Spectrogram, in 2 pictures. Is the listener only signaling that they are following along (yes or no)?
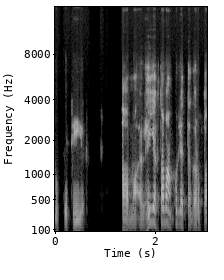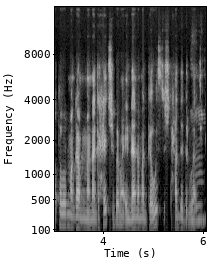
yes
